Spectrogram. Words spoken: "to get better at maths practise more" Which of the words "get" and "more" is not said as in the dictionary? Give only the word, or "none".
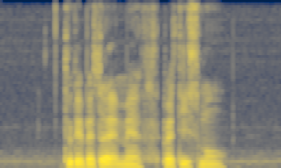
more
